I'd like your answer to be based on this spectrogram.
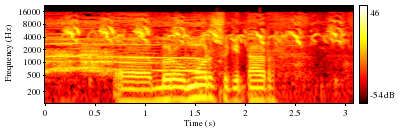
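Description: Ayam ketawa chicks a few days old, in a foam box, give rapid, high, thin peeps over and over, close by, while someone talks.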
